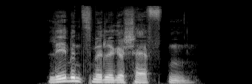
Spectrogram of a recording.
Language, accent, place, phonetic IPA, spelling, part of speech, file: German, Germany, Berlin, [ˈleːbn̩smɪtl̩ɡəˌʃɛftn̩], Lebensmittelgeschäften, noun, De-Lebensmittelgeschäften.ogg
- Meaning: dative plural of Lebensmittelgeschäft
